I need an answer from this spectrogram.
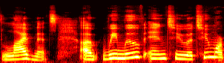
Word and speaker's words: Leibniz: I always had trouble pronouncing it, but it's Leibniz.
